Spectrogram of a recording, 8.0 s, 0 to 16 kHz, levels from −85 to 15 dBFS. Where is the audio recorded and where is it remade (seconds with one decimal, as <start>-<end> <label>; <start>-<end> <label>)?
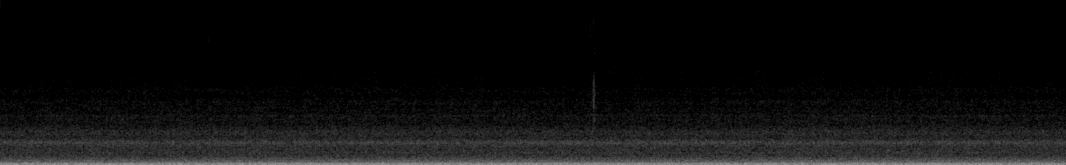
0.0-5.7 recorded; 5.7-6.9 remade; 6.9-8.0 recorded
